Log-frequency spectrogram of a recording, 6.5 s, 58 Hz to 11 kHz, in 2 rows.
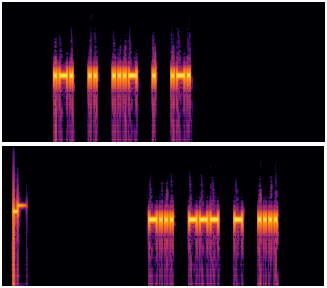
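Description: Rapid Morse code tones at about 45 words per minute with double character spacing, sending common English words, a steady mid-pitched beep keyed in quick dots and dashes, two bursts split by a sharp click with silence between.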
